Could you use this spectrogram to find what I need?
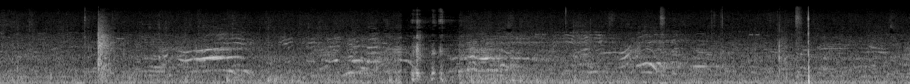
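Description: Hockey sticks smack a ball with sharp cracks.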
